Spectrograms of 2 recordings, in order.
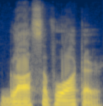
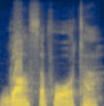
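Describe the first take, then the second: First: Glass sounds British and water sounds American. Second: Both words are said in a British accent. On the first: "glass ब्रिटिशले जसरी भन्नुभयो, water अमेरिकनले जसरी भन्नुभयो" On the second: "ब्रिटिशले यसलाई भन्छन्"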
